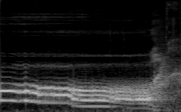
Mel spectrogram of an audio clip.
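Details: Indoor howl from Luoluo the Alaskan Malamute while the owner is sick in bed: a rich, many-layered tone stepping gradually lower, ending in a brief rough upward break.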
